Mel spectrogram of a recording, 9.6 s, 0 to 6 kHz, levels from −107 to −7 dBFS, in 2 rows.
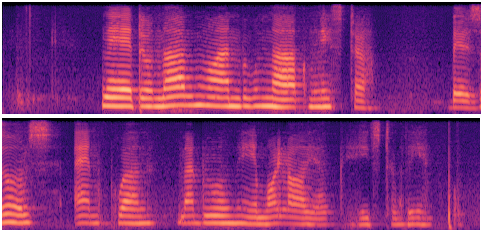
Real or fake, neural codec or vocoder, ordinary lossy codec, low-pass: fake; codec, 16 kHz, 0.5 kbps, X-Codec, HuBERT features, trained on general audio; none; 5.4 kHz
